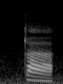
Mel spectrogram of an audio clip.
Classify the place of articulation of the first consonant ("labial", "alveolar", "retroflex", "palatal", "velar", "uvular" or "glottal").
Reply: retroflex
